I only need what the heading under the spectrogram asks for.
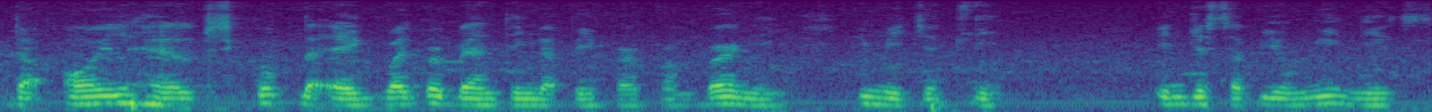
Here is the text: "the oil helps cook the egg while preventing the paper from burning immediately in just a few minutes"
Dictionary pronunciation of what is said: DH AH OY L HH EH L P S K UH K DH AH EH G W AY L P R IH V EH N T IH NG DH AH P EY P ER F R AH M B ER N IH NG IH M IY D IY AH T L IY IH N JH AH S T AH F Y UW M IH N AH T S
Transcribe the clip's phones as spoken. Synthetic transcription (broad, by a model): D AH OY L HH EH L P S K UH K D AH EH G W AY L P R IH V EH N T IH NG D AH P EY P ER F R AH M B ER N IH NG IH M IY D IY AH T L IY IH N JH AH S T AH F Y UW M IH N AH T S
